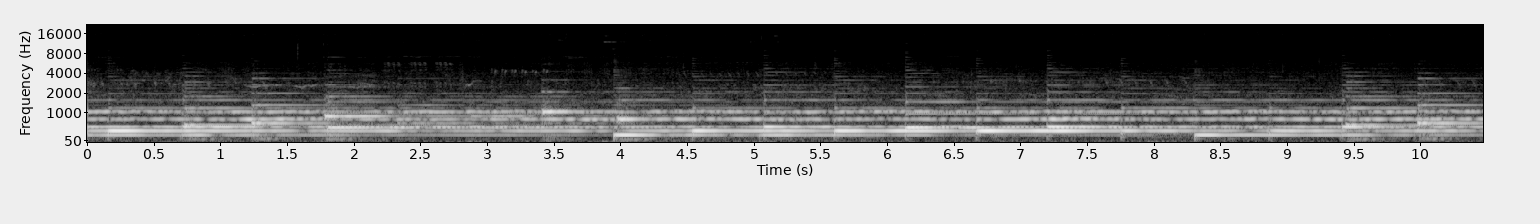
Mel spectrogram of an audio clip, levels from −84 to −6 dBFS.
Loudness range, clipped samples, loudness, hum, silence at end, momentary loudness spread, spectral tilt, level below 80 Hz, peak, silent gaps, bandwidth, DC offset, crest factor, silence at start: 4 LU; under 0.1%; -21 LUFS; none; 0 s; 7 LU; -8 dB/octave; -60 dBFS; -6 dBFS; none; 4.6 kHz; under 0.1%; 14 dB; 0 s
